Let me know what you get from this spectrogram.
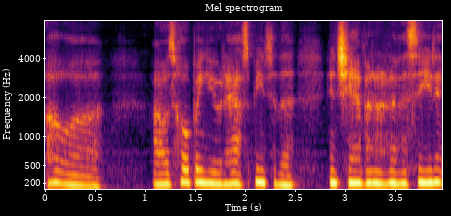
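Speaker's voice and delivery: high, winded, breathless delivery. Retelling a movie scene, imitating out-of-breath Lorraine. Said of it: "she's always, like, out of breath".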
